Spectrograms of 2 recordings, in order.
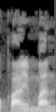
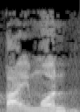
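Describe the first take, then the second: First: काइमन with the ending "-an"; wrong case ending. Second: काइमुन with the ending "-un"; correct case ending. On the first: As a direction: end काइमन on a short a plus n. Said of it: "देखो काइमन नहीं पढ़ना". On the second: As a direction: end काइमुन on a short u plus n. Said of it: "आप क्या पढ़ना है?". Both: Shown as a demonstration.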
